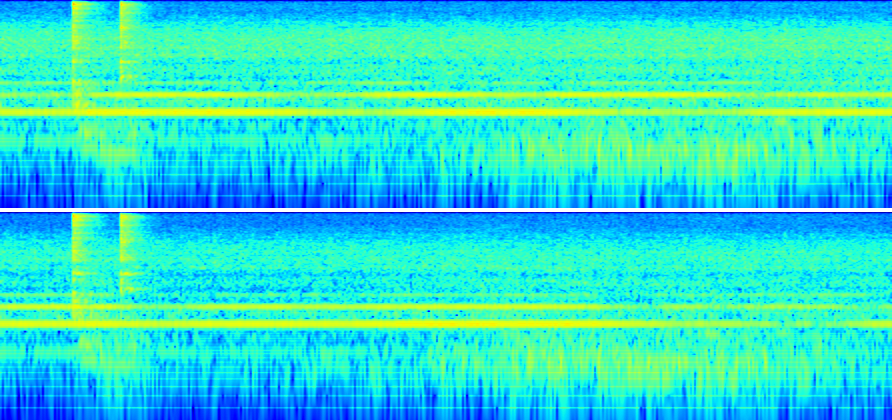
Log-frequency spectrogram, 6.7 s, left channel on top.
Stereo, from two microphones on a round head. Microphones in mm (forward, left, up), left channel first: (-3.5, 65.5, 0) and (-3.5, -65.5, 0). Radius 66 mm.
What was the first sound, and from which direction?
A buzzer, 5° left (ahead or behind).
